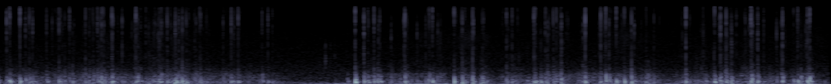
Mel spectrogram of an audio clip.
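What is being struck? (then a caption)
Ceramic mosaic tile sheet. Long nails tap, scratch and rattle across a flat sheet of white ceramic mosaic tiles, making dense, quick clicks with a dull, low body and brief bright ticks. A short quiet pause falls just before the middle, then the rapid tapping and scraping resumes.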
